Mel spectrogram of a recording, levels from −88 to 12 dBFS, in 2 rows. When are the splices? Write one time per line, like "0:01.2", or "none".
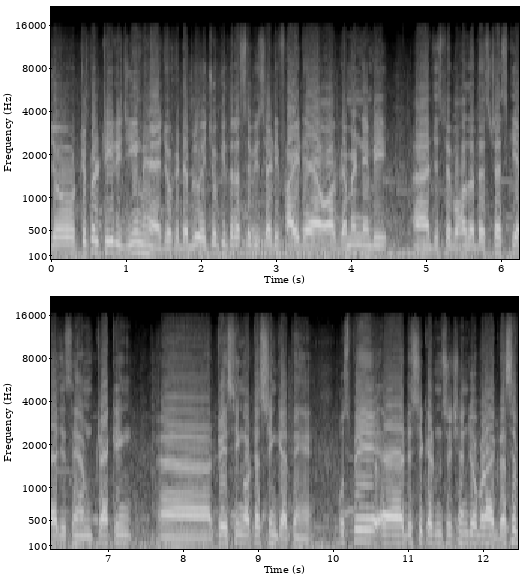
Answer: none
